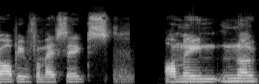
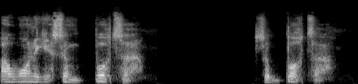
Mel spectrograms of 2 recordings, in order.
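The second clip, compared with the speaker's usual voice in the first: imitated British accent. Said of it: "speak like a British person".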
